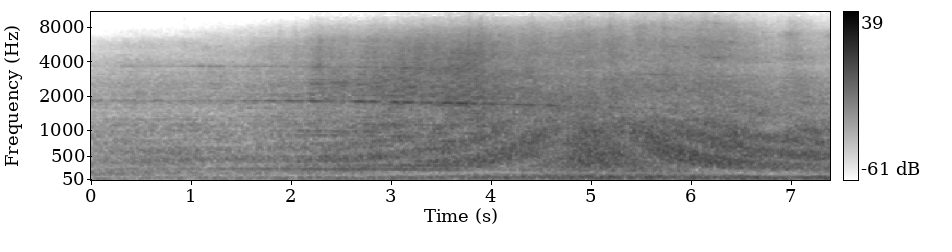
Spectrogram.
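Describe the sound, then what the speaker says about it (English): A jet airliner departs Edinburgh Airport for Newark with a broad, loud engine roar. It swells over the first few seconds, then holds a steady, close-sounding rush without speech. "So off to New York, Newark, the second departure there of the show."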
